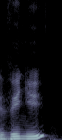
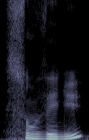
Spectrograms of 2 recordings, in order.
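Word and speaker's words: venue: letra e ela é venu obila a pronúncia não muda né vai ser venu venu venu sempre igual alê alê a pronúncia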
